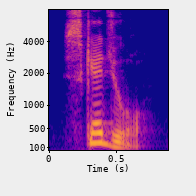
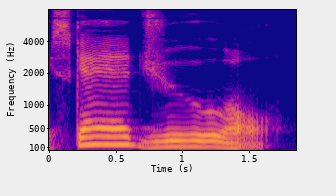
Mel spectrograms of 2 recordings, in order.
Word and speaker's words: schedule: about this word because it has two different pronunciations some people stress the first syllable only and some people stress both syllables if you stress both syllables you say schedule schedule and you say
